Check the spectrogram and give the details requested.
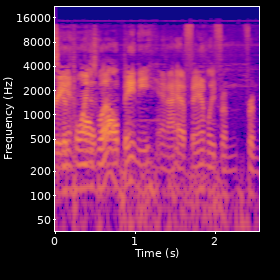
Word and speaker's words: Albany: Albany, and I have family from down there, so I have to say it right.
